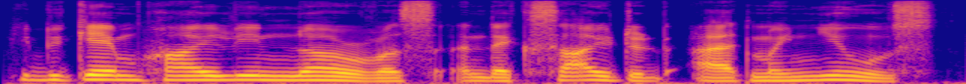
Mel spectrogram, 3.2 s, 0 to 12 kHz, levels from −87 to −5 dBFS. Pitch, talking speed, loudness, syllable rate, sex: 155 Hz, 170 wpm, -16 LUFS, 5.0 syllables/s, male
